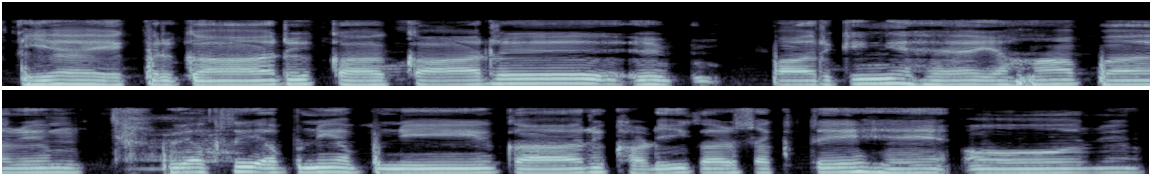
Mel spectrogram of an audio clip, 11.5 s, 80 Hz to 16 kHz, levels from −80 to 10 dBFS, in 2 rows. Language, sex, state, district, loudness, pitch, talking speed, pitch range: Hindi, male, Uttar Pradesh, Budaun, -14 LUFS, 135 Hz, 105 wpm, 130-145 Hz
